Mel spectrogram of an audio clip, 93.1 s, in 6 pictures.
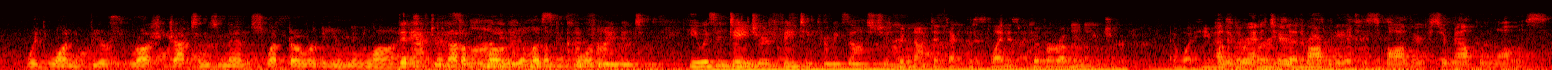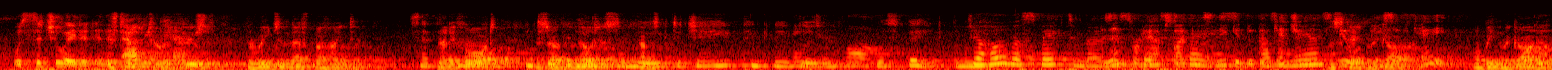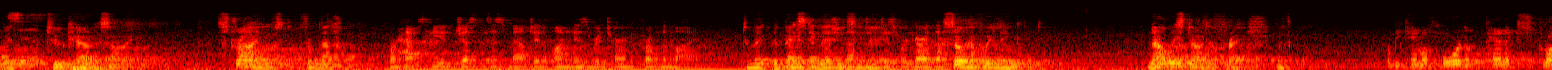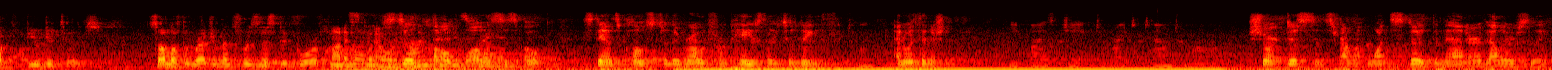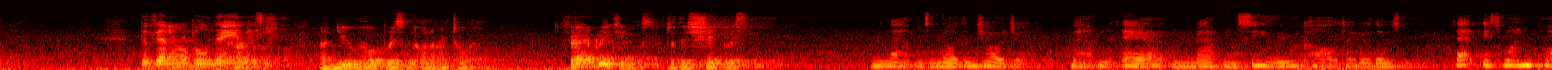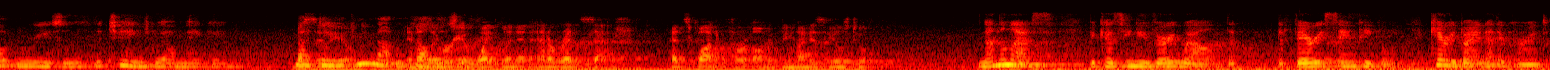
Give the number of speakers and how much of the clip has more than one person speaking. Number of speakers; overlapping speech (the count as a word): nine, about 31%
